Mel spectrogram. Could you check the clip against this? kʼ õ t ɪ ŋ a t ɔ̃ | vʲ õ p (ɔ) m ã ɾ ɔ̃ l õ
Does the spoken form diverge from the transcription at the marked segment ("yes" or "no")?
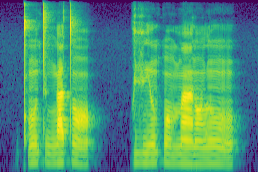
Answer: yes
